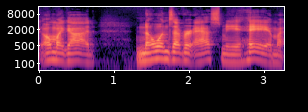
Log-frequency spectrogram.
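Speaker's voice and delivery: usual speaking voice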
